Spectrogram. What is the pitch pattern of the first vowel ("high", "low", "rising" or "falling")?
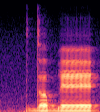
high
